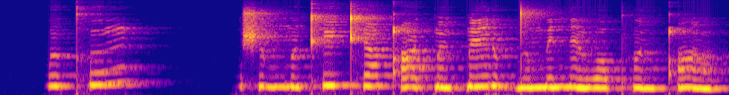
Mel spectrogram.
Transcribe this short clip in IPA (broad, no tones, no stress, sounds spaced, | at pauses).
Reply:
o kʰ o m | ʃ ɔ̃ ŋ͡m ɐ̃ kʰ e kʰ ɛ qʼ ʌ y̯ k͡p ɐ̃ k͡p ɛ̃ ɾ o b d ɔ̃ m e n ɾ ɛ̃ v ɔ pʰ ɔ̃ n qʼ ɔ̃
